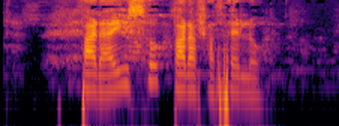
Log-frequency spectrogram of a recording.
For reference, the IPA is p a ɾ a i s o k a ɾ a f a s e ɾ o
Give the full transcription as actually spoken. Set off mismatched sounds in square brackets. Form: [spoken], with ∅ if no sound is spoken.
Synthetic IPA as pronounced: p a ɾ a i s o [p] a ɾ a f a [θ] e [l] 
